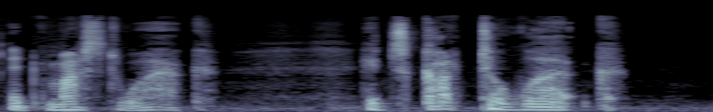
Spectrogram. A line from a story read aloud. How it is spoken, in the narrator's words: Duff whispered, as much to himself as to Sean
